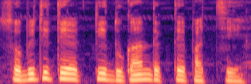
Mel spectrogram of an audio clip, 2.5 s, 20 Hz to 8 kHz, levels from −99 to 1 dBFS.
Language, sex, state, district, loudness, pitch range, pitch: Bengali, male, Assam, Hailakandi, -15 LUFS, 115-145 Hz, 130 Hz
